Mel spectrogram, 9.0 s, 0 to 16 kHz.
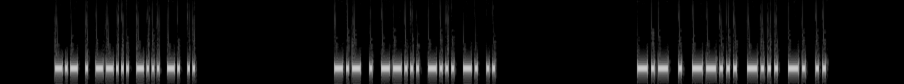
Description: Morse code, heard as a keyed tone, about 43 wpm, 700 Hz. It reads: KE7BNI KE7BNI KE7BNI
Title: Speed Racing - USA 2x3 Call Signs 35wpm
